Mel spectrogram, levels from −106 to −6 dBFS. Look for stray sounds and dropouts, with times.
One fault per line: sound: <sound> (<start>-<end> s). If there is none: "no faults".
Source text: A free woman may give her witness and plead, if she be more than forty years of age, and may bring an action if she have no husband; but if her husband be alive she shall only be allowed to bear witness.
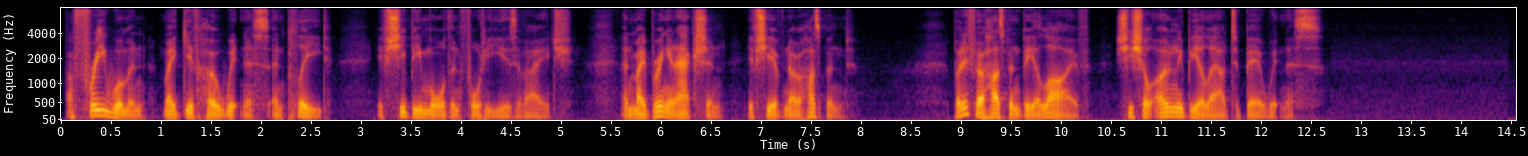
no faults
